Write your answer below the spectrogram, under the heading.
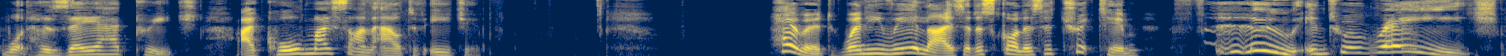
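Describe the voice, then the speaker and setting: A woman reading scripture as a dramatic audiobook narrator, with deliberate, emphatic storytelling phrasing. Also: lowish voice, no echo, clean studio sound. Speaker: scripture reader.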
